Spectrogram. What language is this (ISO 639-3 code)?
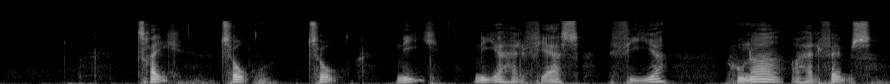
dan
